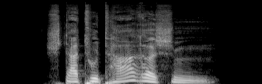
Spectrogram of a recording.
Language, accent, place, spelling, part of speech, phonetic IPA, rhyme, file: German, Germany, Berlin, statutarischem, adjective, [ʃtatuˈtaːʁɪʃm̩], -aːʁɪʃm̩, De-statutarischem.ogg
- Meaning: strong dative masculine/neuter singular of statutarisch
